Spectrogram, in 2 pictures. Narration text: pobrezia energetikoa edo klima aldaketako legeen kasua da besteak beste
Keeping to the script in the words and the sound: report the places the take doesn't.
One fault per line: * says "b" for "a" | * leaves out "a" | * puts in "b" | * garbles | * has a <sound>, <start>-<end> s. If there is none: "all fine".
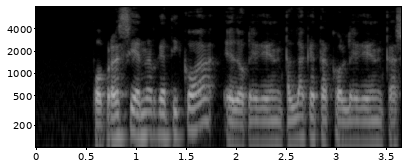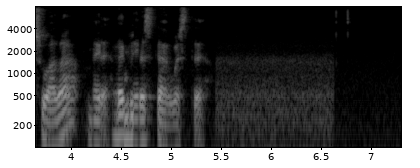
* says "legeen" for "klima"
* garbles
